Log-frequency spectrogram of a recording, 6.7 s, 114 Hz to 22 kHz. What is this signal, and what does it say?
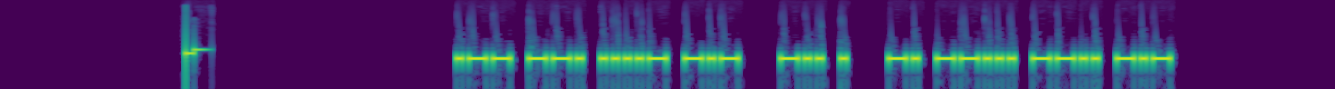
Morse code, heard as a keyed tone, about 37 wpm, 700 Hz. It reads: WG4K DE N7ZK
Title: USA Callsign DE Callsign - 4 Characters - 40wpm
